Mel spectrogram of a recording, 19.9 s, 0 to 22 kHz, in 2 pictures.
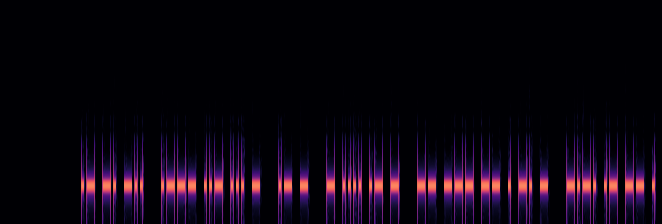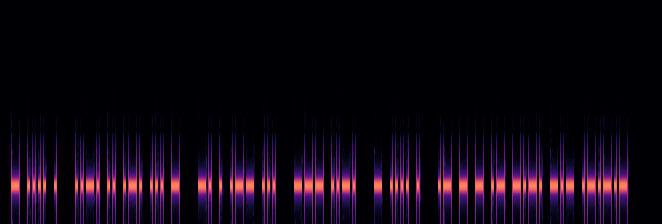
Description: Morse code, heard as a keyed tone, about 28 wpm, 700 Hz. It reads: AND JUST AT THAT MOMENT CAME THE FIRST NEWS OF THE ATTACK.
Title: Sentences from Top 1500 Words 30wpm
